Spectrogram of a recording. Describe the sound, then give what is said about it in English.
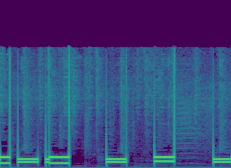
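Telephone keypad tones as a number is dialled: six loud, clean dual-pitched beeps in an uneven rhythm with short quiet gaps between them. “Phone numbers. Call this number here.”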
